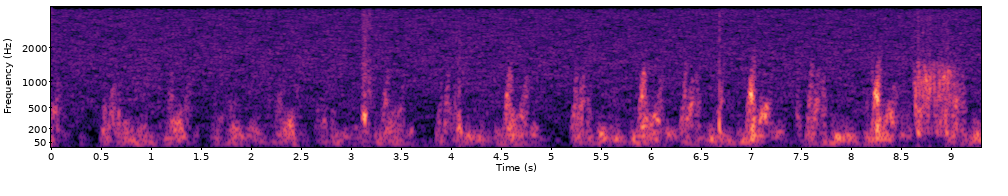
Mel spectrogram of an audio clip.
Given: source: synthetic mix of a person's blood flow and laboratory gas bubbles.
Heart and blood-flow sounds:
Doppler ultrasound of blood flow; precordium
3.09-3.20 s: bubbles
4.05-4.12 s: bubbles
6.65-6.73 s: bubbles
8.61-9.10 s: bubbles
From the record:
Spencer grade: 2 (many but less than half of the cardiac periods contain bubble signals, singularly or in groups); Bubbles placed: only in the low amplitude regions of the cardiac cycle

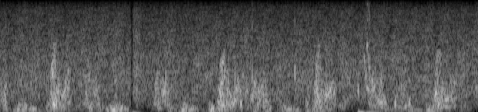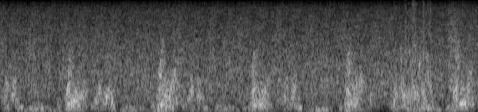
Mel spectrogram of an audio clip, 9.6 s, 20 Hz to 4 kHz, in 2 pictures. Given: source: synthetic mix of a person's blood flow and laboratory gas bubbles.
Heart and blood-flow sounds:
Doppler ultrasound of blood flow; precordium
2.30-2.74 s: bubbles
2.92-2.98 s: bubbles
3.55-3.87 s: bubbles
3.91-4.14 s: bubbles
8.46-8.54 s: bubbles
8.65-9.13 s: bubbles
From the record:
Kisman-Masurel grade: 222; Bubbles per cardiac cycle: several, 3 to 8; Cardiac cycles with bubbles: 10 to 50%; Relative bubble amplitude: moderate (0.250 to 0.450); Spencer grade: 2 (many but less than half of the cardiac periods contain bubble signals, singularly or in groups); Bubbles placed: only in the low amplitude regions of the cardiac cycle

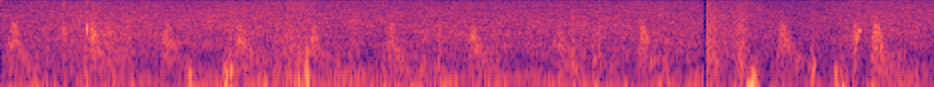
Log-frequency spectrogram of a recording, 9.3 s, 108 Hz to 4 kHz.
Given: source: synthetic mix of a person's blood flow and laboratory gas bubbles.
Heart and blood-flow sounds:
Doppler ultrasound of blood flow; subclavian vein
0.60-0.66 s: bubbles
0.83-0.90 s: bubbles
2.85-3.08 s: bubbles
8.09-8.16 s: bubbles
8.52-8.61 s: bubbles
From the record:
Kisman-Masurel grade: 121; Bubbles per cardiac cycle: 1 to 2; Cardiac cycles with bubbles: 10 to 50%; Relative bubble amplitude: barely perceptible (0.100 to 0.250); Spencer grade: 2 (many but less than half of the cardiac periods contain bubble signals, singularly or in groups); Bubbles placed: anywhere in the cardiac cycle

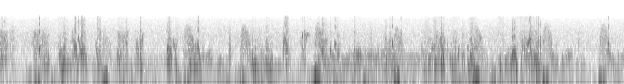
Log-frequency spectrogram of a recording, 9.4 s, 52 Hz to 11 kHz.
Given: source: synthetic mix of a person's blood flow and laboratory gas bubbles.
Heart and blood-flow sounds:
Doppler ultrasound of blood flow; subclavian vein
0.00-0.23 s: bubbles
0.47-0.75 s: bubbles
0.86-1.31 s: bubbles
1.42-1.56 s: bubbles
1.74-1.93 s: bubbles
2.02-2.18 s: bubbles
2.48-2.69 s: bubbles
2.79-3.06 s: bubbles
3.76-4.11 s: bubbles
4.22-4.38 s: bubbles
4.50-4.66 s: bubbles
4.76-5.12 s: bubbles
5.31-5.43 s: bubbles
5.75-5.97 s: bubbles
6.00-6.05 s: bubbles
6.30-7.18 s: bubbles
7.46-8.15 s: bubbles
9.09-9.17 s: bubbles
From the record:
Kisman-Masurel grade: 342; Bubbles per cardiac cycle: rolling drumbeat, 9 or more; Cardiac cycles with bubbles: 100%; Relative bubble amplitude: moderate (0.250 to 0.450); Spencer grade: 3 (all of the cardiac periods contain showers or single bubble signals, but not dominating or overriding the cardiac motion signals); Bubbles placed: anywhere in the cardiac cycle

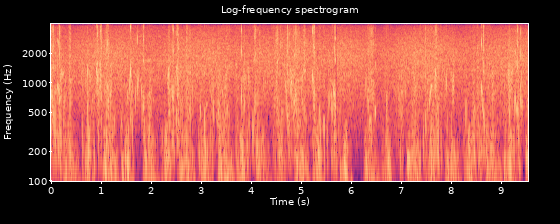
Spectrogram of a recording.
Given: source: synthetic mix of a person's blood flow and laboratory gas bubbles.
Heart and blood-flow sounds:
Doppler ultrasound of blood flow; precordium
0.00-0.48 s: bubbles
0.58-1.28 s: bubbles
1.39-2.07 s: bubbles
2.31-2.86 s: bubbles
2.92-3.59 s: bubbles
3.68-4.22 s: bubbles
4.42-5.12 s: bubbles
5.21-5.83 s: bubbles
6.27-6.53 s: bubbles
6.67-6.76 s: bubbles
6.93-7.12 s: bubbles
7.25-7.39 s: bubbles
7.42-7.97 s: bubbles
8.27-8.82 s: bubbles
9.07-9.55 s: bubbles
From the record:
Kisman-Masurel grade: 342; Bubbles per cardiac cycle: rolling drumbeat, 9 or more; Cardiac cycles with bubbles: 100%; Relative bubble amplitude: moderate (0.250 to 0.450); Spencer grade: 3 (all of the cardiac periods contain showers or single bubble signals, but not dominating or overriding the cardiac motion signals); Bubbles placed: anywhere in the cardiac cycle

